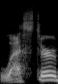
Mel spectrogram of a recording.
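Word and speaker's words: Leicester: so i i think the normal person pronounces it lester but okay uh maybe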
